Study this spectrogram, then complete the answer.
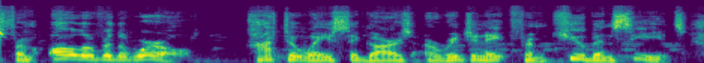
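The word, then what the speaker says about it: Hatuey: It's called Hataway Cigars. It's that little red place right there at 16th and V Streets. It's spelled H A T U E Y.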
